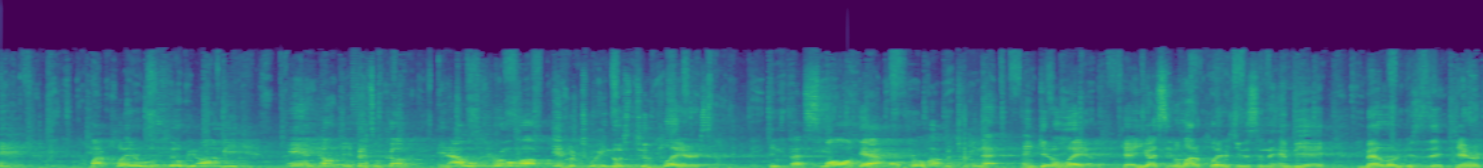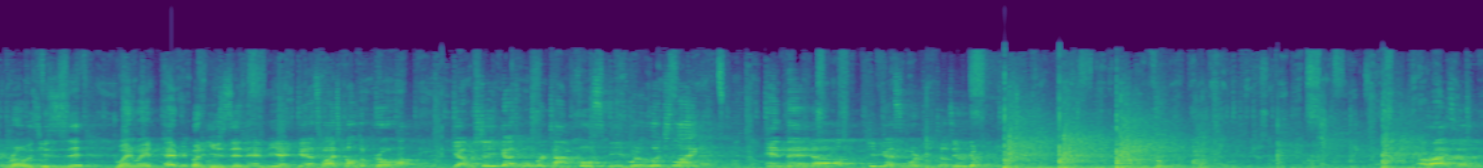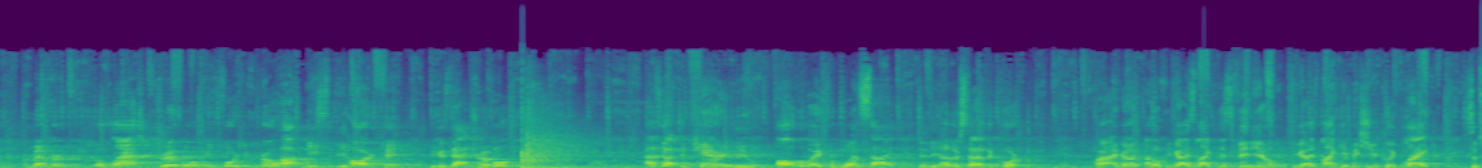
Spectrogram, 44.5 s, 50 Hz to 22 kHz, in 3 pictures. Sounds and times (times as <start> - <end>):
Speech: 0.0 - 25.0, 29.0 - 35.1, 36.0 - 44.4
Music: 0.0 - 44.4
Basketball bounce: 24.8 - 29.1, 34.8 - 35.6.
